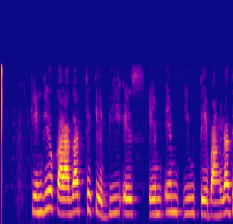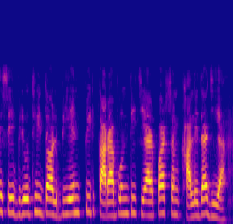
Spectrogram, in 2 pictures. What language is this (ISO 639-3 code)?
ben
